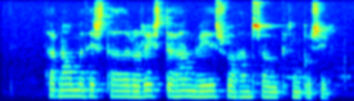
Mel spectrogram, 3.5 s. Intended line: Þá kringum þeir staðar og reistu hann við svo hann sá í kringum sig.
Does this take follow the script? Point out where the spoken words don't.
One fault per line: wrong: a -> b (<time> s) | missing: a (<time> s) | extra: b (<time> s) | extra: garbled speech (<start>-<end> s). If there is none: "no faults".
wrong: kringum -> námu (0.6 s)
